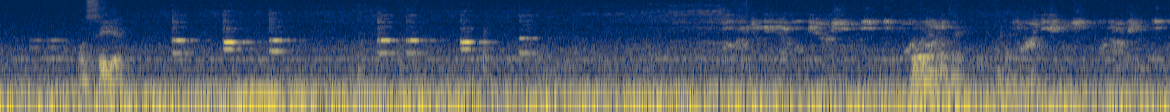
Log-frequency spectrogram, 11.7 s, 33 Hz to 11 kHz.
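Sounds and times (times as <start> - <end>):
low hum: 0.0 - 11.6
speech: 0.8 - 1.4
telephone keypad tones dialing through a customer service phone menu: 1.7 - 3.0, 3.8 - 5.5
recorded voice: 7.2 - 11.6.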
